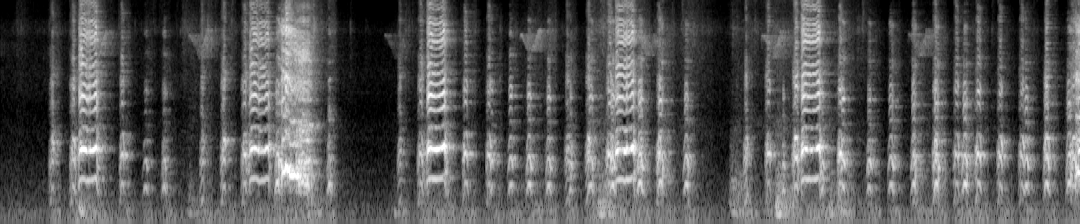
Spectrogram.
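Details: Vietnamese laying hen in full cackle, cục tác: continuous bursts of fast, sharp clucks punctuated by loud, raspy, stretched squawks about every two seconds, with only a short pause midway.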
